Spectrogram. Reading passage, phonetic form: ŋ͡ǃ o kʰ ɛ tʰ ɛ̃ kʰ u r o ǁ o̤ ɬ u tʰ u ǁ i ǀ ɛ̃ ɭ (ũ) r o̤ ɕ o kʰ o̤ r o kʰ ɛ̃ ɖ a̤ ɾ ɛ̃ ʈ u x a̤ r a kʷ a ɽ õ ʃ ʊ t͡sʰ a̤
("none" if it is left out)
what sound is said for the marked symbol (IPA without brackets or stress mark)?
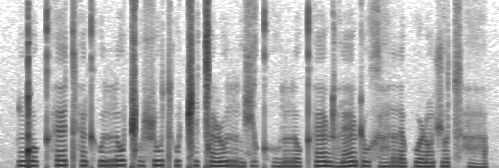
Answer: u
